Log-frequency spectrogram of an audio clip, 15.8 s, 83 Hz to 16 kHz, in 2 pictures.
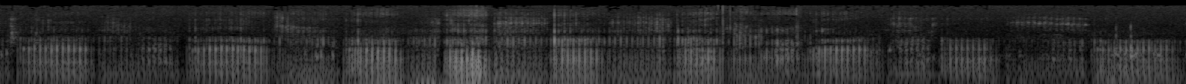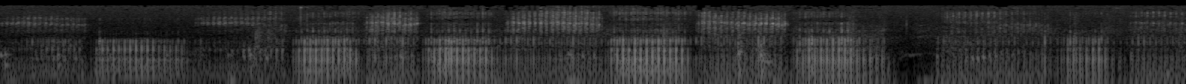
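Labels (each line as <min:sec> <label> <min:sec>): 0:00.1 A cat is purring loudly and irregularly nearby. 0:15.8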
